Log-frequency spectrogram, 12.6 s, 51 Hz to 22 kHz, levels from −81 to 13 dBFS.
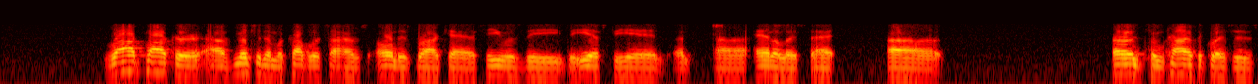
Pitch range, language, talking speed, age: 85-105 Hz, English, 115 wpm, 50-69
